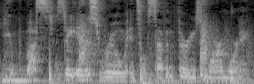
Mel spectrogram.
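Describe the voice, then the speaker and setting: A woman's voice: very deep voice, moderate pace, pitched below the performer's own voice. A woman voicing a stern old woman exorcist who gives grave, commanding warnings in a horror story. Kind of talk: horror story character dialogue. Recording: loud music under the voice. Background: loud music.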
